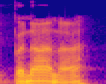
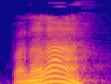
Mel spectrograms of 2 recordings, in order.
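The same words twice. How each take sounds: First: The stress is on the second syllable. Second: The stress is on the third syllable. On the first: The speaker calls it right. "We say banana" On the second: The speaker calls it wrong. "or banana"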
